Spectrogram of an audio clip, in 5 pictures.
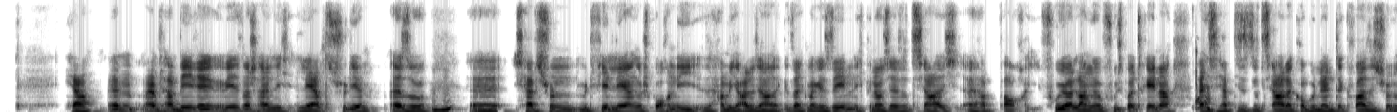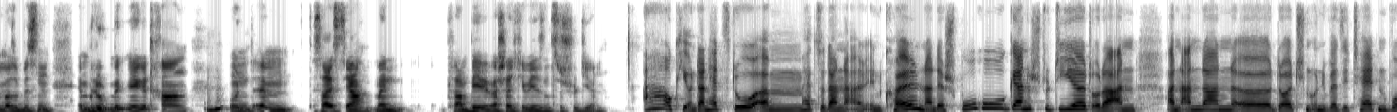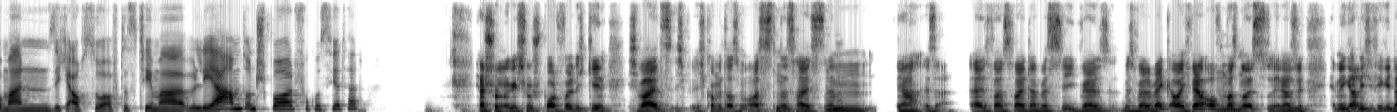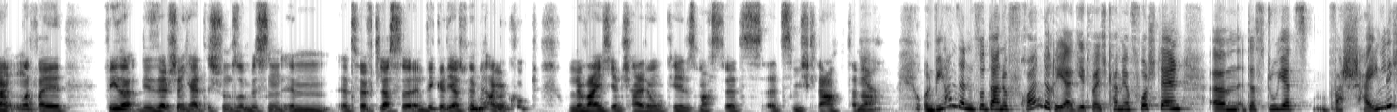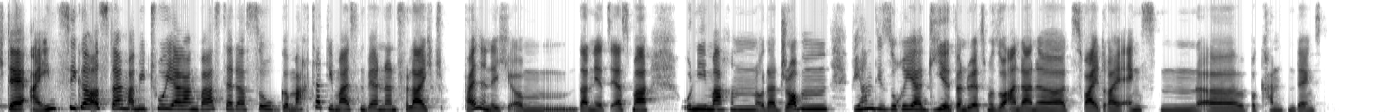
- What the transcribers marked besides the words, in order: tapping
- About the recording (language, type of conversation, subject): German, podcast, Wie entscheidest du, welche Chancen du wirklich nutzt?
